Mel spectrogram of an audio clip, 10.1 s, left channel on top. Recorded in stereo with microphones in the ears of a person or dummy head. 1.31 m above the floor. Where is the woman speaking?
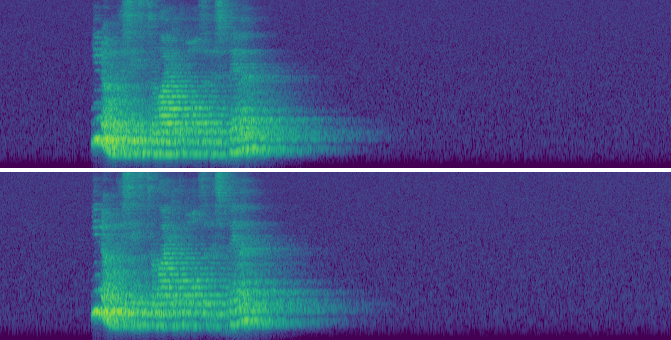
10° right (ahead or behind), 1.2 m.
